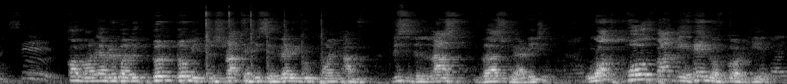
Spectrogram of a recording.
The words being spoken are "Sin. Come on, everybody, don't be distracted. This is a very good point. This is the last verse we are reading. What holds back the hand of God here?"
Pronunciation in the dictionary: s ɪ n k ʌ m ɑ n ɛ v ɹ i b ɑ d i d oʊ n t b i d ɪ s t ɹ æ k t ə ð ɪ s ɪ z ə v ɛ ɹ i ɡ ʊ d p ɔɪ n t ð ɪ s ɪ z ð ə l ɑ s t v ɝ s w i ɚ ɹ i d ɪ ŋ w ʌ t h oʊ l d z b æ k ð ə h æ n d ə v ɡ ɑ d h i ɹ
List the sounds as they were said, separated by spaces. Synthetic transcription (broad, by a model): k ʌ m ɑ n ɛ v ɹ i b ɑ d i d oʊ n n b i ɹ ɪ s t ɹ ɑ k t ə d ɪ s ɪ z ə v ɛ ɹ i ɡ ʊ d p ɔɪ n t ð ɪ s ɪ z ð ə l ɑ s t v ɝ s w i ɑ ɹ i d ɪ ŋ w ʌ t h oʊ l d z b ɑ k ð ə h æ n d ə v ɡ ɑ d h i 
